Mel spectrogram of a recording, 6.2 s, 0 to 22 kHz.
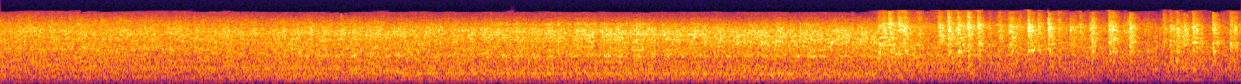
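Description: Modified V8 muscle cars, one with a hood-mounted supercharger, rumbling past at low speed. About four seconds in, a choppy run of sharp crackles joins the engine noise, the level fluttering.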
